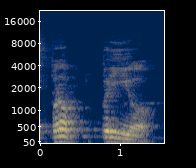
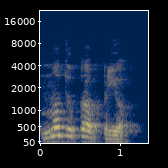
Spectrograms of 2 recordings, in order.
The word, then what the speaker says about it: motu proprio: Es propio. Proprio, como en italiano hoy en día, propio el tipo que dice yo mismo. Proprio es proprio. Lo hice motu proprio.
